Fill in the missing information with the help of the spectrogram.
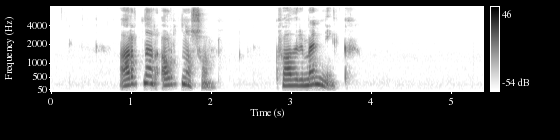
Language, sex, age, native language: Icelandic, female, 50-59, Icelandic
